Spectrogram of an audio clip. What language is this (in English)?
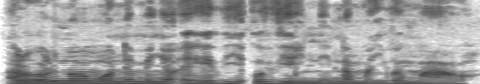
Kikuyu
